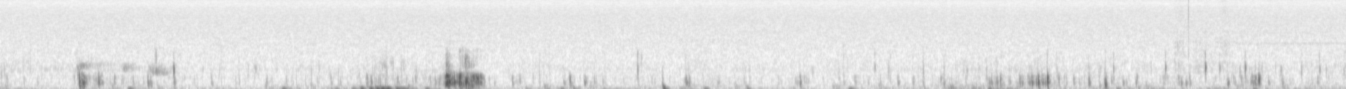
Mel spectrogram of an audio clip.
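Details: Quiet gurgles and soft rumbling bubbles come and go, ordinary digestive bowel sounds. Recorded on a day after a morning smoothie and salad, when hunger and digestion sounds stayed faint.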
